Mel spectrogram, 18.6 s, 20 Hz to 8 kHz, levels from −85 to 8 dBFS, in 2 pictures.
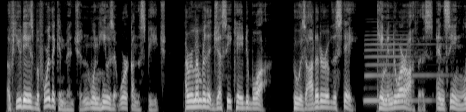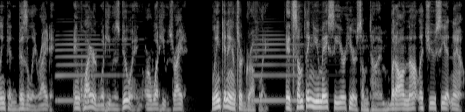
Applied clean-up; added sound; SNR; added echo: classical method spectral subtraction.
